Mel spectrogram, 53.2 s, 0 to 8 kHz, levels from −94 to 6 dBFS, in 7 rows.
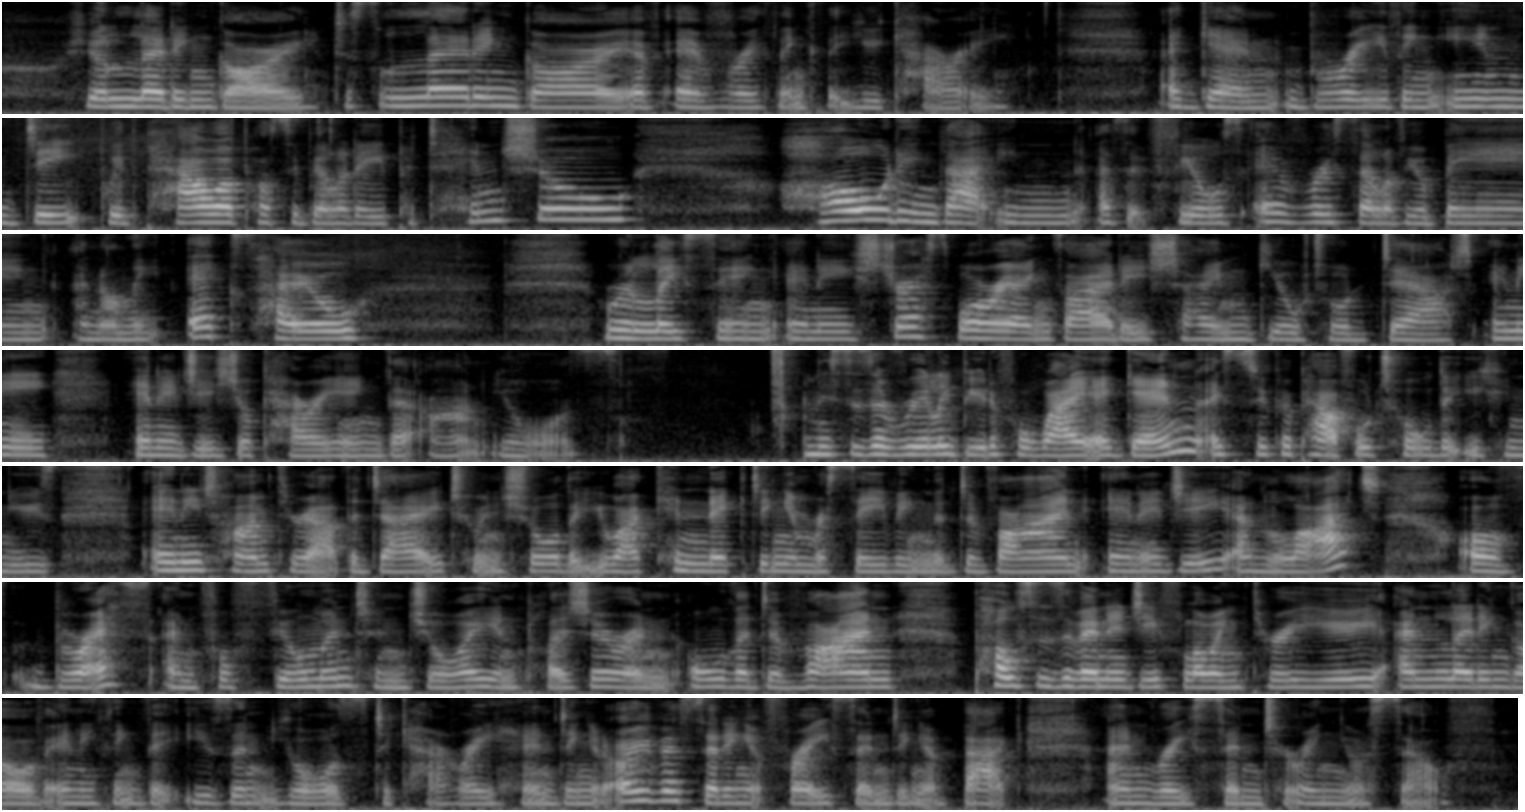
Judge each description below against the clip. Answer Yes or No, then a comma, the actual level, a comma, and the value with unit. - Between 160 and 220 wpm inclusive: No, average, 140 wpm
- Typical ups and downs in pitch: No, narrow, 2.1 semitones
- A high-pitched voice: Yes, high, 195 Hz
